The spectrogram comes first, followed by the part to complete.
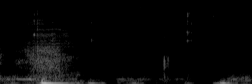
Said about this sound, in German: Mein Magen knurrt jetzt im Hintergrund, keine Sorge, alles gut, hier ist kein Ungeheuer im Raum. Ich weiß nicht, ob man das hört.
